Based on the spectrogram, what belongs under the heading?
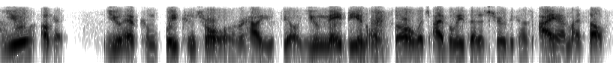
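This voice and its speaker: A husky, lowish male voice at normal speed, with no room sound, belongs to a radio host advising callers. He is earnest, affirming, and emphatic, coaching them in a spiritual style, and the sound is narrow and phone-like.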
